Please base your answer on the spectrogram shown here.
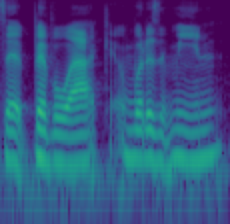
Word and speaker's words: Bivouac: Like everybody, the first question everybody asks, how do you pronounce it? Bivouac.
